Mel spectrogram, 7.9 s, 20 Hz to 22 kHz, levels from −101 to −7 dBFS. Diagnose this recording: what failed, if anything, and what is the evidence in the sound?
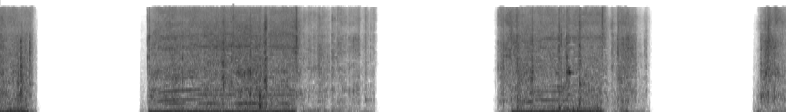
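Driver or buffer stage. There's a regular click about every 1.12 s, starting around 0.35 s and running through to about 7.04 s, so roughly seven of them. That steady spacing points to clock drift buffer slips. Two devices are likely running on separate clocks that disagree by something like 150 ppm. The buffer between them drifts until it has to drop or repeat a handful of samples, and each jump makes a tick.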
